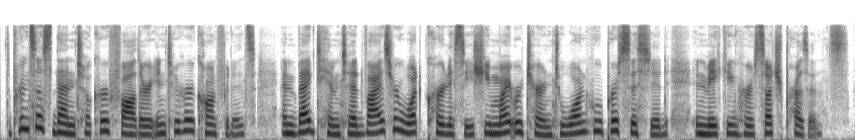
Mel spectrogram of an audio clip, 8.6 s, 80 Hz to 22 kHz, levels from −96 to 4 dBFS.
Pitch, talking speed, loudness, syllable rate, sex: 230 Hz, 205 wpm, -18 LUFS, 5.8 syllables/s, female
